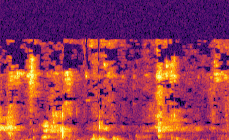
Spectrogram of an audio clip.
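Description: Indistinct voices of people talking, no clear words.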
